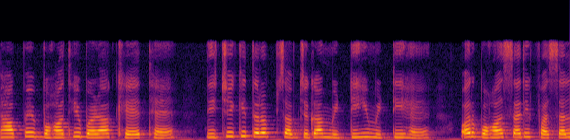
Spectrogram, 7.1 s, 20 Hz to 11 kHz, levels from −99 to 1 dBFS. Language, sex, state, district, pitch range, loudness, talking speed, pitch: Hindi, female, Andhra Pradesh, Anantapur, 260-290 Hz, -25 LUFS, 170 wpm, 275 Hz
